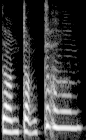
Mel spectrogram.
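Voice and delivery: mock-ominous sung "dun, dun, dun"; dramatic sound effect. Shown as a demonstration. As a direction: hum a playful dramatic sting. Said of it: "That's my dramatic sound effects".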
